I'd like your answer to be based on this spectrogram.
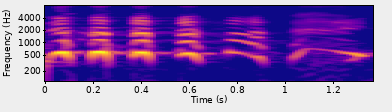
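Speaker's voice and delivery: big helpless high-pitched laugh; loud high laugh. Real, not acted. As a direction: burst out laughing loudly. Laughing at her own meltdown.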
